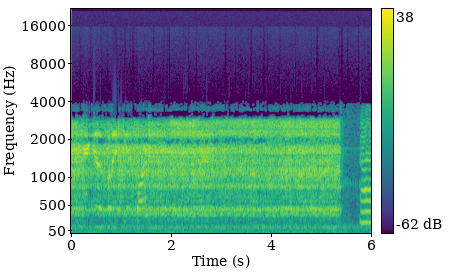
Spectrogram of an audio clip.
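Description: Audio from a Yaesu FT-710 HF transceiver receiving 40-metre single-sideband: steady band static, with a weak station's voice faintly audible through it in the first second or so. The static cuts off abruptly about five and a half seconds in, as the receive audio goes quiet.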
